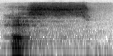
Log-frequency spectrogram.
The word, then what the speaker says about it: Espanyol: Espanyol, that's how you say it.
